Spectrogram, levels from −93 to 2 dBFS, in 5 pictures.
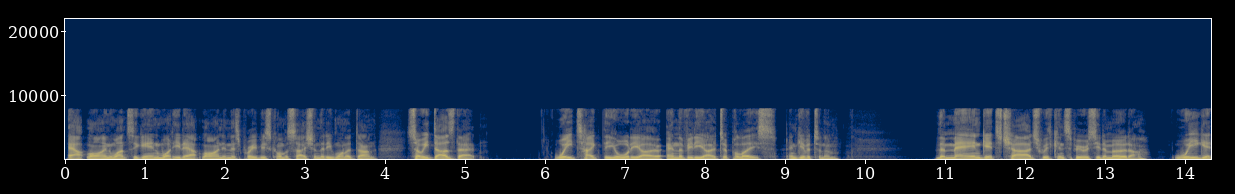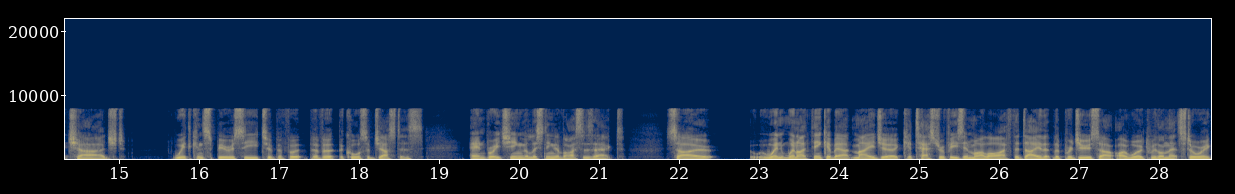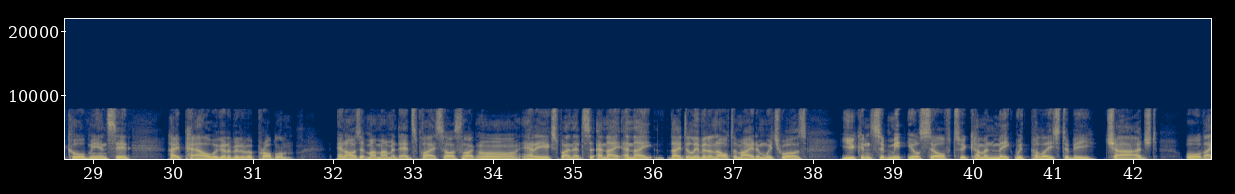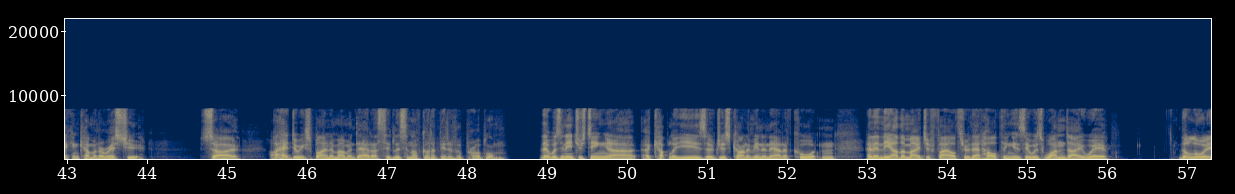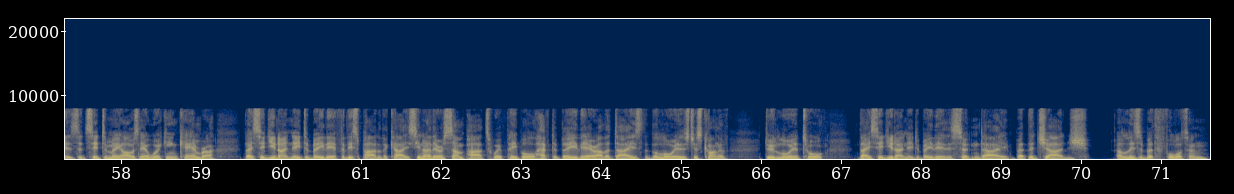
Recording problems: high frequencies cut off; noticeable; nothing above 8 kHz

